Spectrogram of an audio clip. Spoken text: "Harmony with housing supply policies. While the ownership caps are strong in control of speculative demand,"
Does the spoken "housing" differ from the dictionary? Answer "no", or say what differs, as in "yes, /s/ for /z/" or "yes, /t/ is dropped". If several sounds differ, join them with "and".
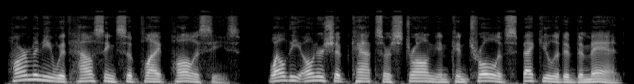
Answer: yes, /s/ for /z/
